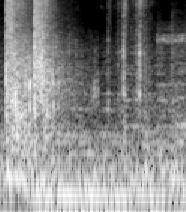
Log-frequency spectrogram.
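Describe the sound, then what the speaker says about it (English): A rapid burst of gunfire rattles out at close range during a wild boar hunt in fields, several quick loud shots followed by fainter trailing pops. "a rapid burst of gunfire erupts"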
